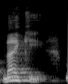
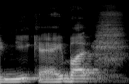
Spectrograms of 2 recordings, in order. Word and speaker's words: Nike: When it's so good that as soon as you put the logo up, everybody goes, "Oh, Nike." Well, that's a little bit of a mispronunciation. It's actually Nike, but still, this is the victory that overcomes the world.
